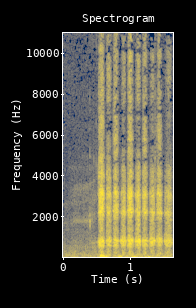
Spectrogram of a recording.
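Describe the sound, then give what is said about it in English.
A voice imitates the panting of Ralph, a hunting dog in a story, a quick steady series of about ten breathy huffs, fairly loud, with no other talking. “panted Ralph.”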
